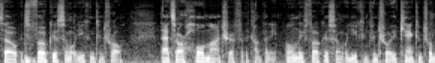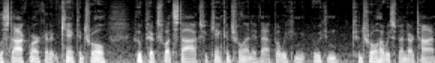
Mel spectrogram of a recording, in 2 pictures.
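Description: Here a man speaks very fast in a fairly low, monotone voice with flat intonation. The recording is very clean, with a silent background. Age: 50s. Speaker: company founder and CEO. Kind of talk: interview. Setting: studio.

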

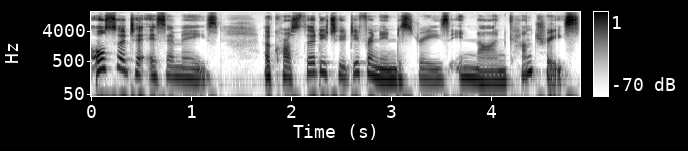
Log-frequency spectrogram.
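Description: A woman talks at a moderate pace with lively intonation in a normal speaking voice. The recording is very clean, with a silent background. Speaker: radio host and business CEO. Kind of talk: interview. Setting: studio.

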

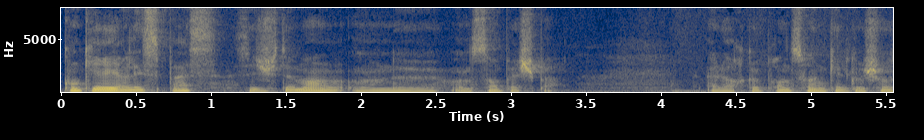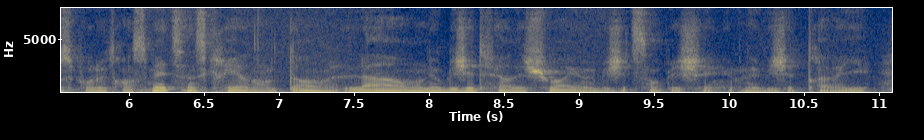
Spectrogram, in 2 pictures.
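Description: Somewhat breathy and fairly low in pitch, a man talks at a fairly quick pace with ordinary pitch variation. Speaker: kung fu teacher and China specialist. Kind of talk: casual interview.

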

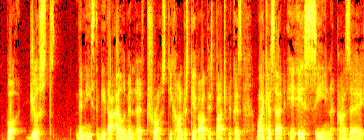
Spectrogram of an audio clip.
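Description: A man speaks in a somewhat breathy voice in a very clean recording with a silent background. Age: 20s. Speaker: Apple news blogger and journalist. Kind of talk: casual interview chat.

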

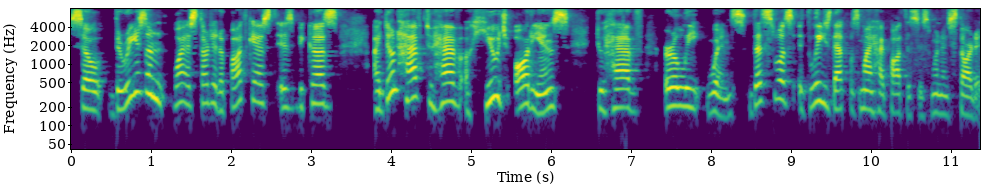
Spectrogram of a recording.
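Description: A woman with a Croatian accent, medium pitch, lively intonation and a fairly slow pace, over a quiet background. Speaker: B2B marketer and live streamer. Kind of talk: casual interview on a live stream. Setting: online live stream.

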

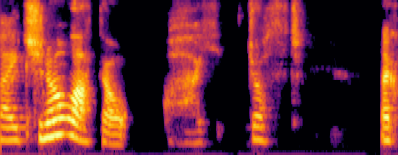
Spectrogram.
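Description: Bright and sharp in tone, the voice moves at a fairly quick pace with a dry, close sound and no echo. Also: woman. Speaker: podcast co-host. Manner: loud, talkative.

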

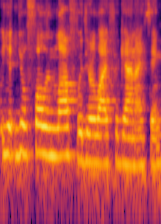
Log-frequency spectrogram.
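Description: With a Ukrainian accent, a woman speaks at a fairly high pitch with ordinary pitch variation. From Ukraine. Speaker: guest, language enthusiast. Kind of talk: casual interview. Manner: hesitant, many fillers.

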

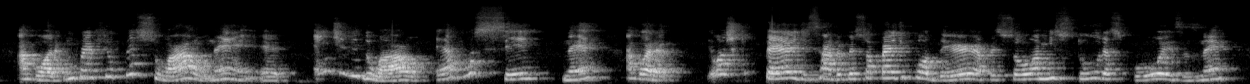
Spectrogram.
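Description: At a very slow pace with hardly any pauses, a woman speaks at high pitch with lively intonation amid audible room echo. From Brazil, interior of São Paulo state (Araraquara). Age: 40s. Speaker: lawyer and social media commentator. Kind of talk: interview.

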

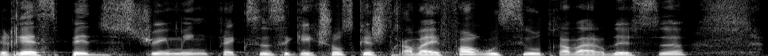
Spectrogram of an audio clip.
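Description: A woman with a Quebec accent speaks in a dark, mellow tone with fairly even intonation. The sound is dry and close, with no echo. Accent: Québécois French. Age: 30s. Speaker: gaming communications director and streamer. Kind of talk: casual interview.

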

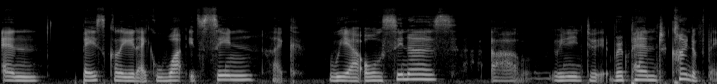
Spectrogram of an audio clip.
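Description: Speaking at a fairly slow pace, a woman talks with a Japanese accent. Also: medium pitch for a woman. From Japan, Tochigi. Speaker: church Bible worker. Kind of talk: personal testimony interview. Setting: studio. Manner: hesitant, frequent fillers.

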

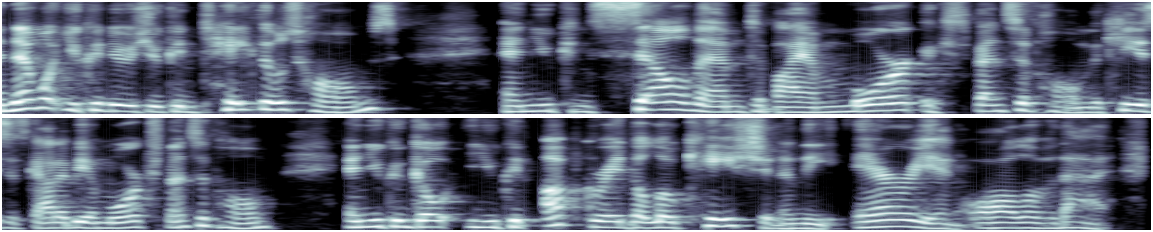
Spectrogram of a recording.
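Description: With a quiet background, a man talks fairly quickly in an ordinary speaking voice, fairly high in pitch with ordinary pitch variation. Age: 40s. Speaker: real estate investor and business coach. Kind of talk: interview.

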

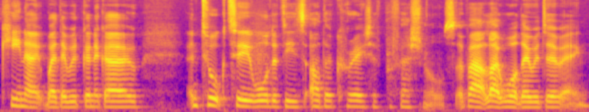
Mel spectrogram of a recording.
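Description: On a very clean recording with a silent background, a woman in a London accent talks at a fairly quick pace and fairly low pitch, with fairly even intonation. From West London, England. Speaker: PR account director. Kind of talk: casual chat.

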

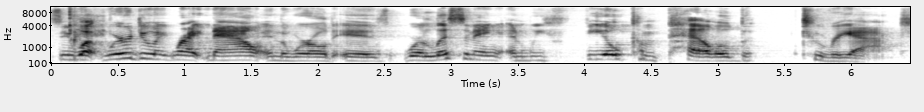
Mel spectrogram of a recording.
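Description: In an unremarkable speaking voice, a woman talks fairly slowly at a medium pitch with ordinary pitch variation. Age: 30s. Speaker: business executive and minister. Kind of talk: casual chat.

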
